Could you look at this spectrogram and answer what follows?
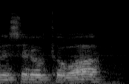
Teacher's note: the stress changes to the long vowels at the end instead there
